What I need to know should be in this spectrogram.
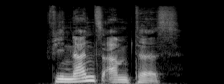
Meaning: genitive singular of Finanzamt
- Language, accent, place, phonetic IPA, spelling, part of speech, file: German, Germany, Berlin, [fiˈnant͡sˌʔamtəs], Finanzamtes, noun, De-Finanzamtes.ogg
